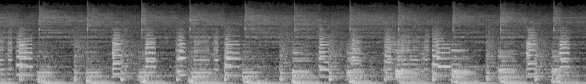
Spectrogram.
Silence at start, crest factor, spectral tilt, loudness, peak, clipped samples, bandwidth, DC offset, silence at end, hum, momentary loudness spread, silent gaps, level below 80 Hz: 0 s; 14 dB; -3.5 dB/octave; -14 LUFS; 0 dBFS; under 0.1%; over 20 kHz; under 0.1%; 0 s; none; 4 LU; none; -24 dBFS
